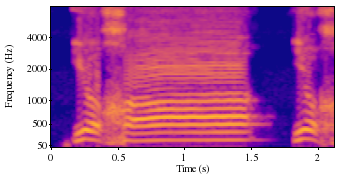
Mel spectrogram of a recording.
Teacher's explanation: খ এর উপরে খারা জবর আসার কারণে এক আলিফ টান হবে মাদ্দে তবাই।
